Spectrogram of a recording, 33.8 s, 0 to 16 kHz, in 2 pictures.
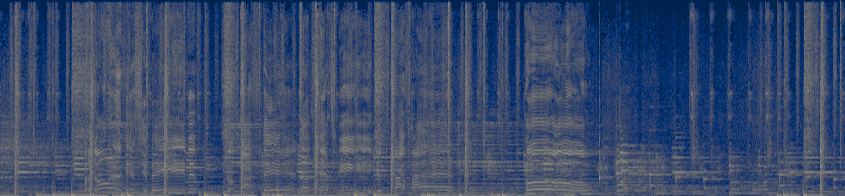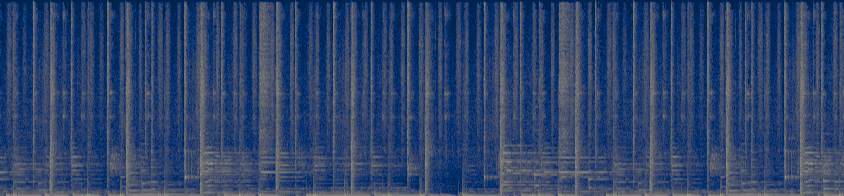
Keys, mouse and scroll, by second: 0.0 click, 1.1 [, 2.8 click, 5.2 alt+[, 5.6 space, 9.5 space, 11.0-11.4 typing, 14.6 space, 17.2 space, 19.1 click, 19.7 space, 21.9 click, 22.3 u, 23.2 click, 23.7 space, 28.4 space, 29.6 click, 32.5-33.7 drag.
